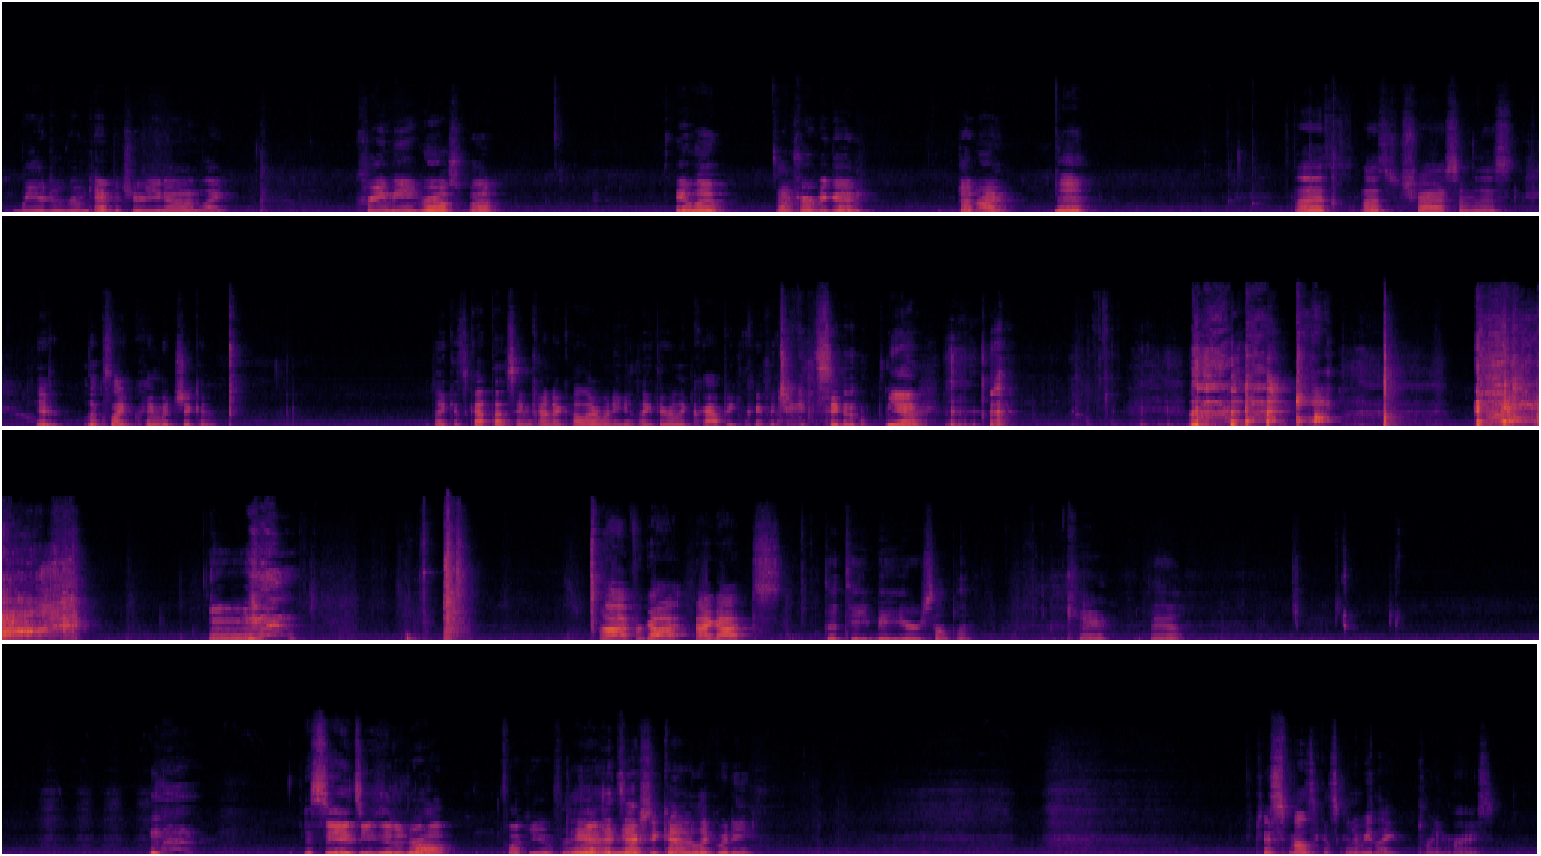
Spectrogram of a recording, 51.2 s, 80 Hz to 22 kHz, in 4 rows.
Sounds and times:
Inside, small room: 0.0 - 51.2
Speech: 0.1 - 2.0, 3.0 - 4.2, 5.6 - 7.3, 10.8 - 14.6, 16.4 - 20.6, 30.6 - 33.8, 40.9 - 44.8, 48.8 - 50.9.

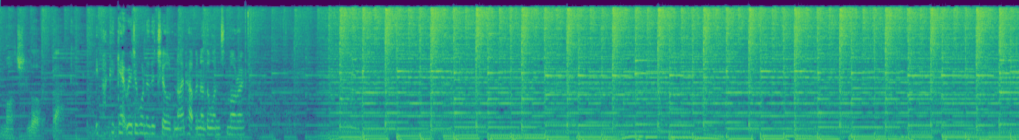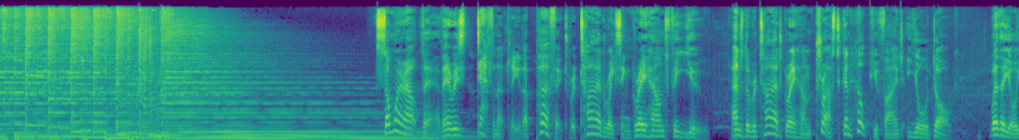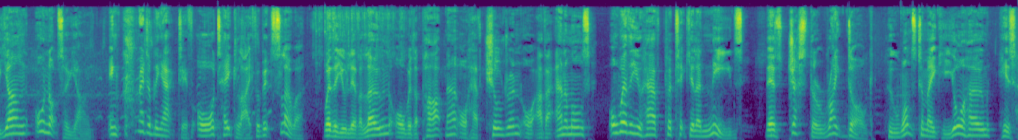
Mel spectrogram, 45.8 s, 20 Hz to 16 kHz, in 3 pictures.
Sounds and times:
Speech: 0.0 - 3.7, 21.0 - 29.6, 30.2 - 45.8
Music: 0.0 - 22.5.

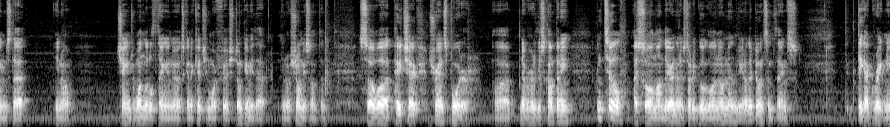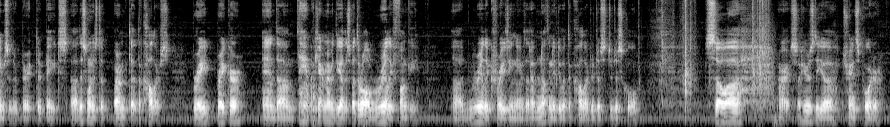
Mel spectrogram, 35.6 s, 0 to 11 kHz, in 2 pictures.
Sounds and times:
Speech: 0.0 - 1.5, 2.4 - 6.6, 7.2 - 16.0, 16.9 - 26.2, 26.8 - 30.7, 31.9 - 35.5.

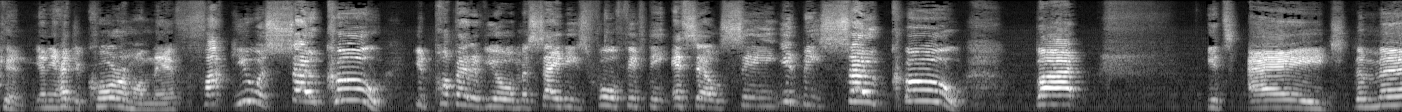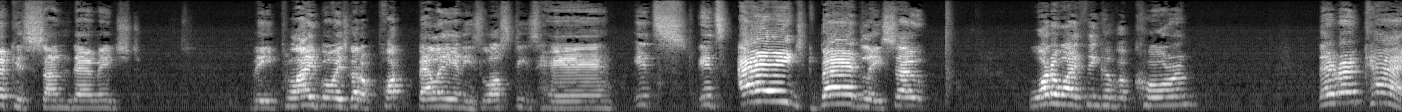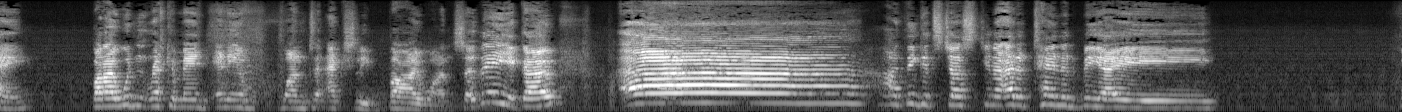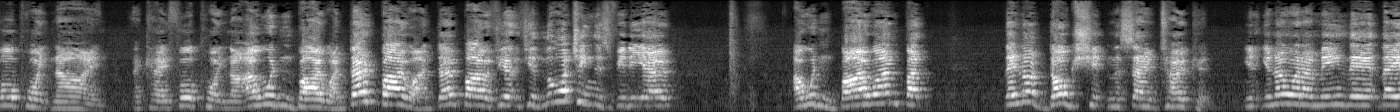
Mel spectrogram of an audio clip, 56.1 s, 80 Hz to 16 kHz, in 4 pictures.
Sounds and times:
Speech: 0.0 - 9.7, 10.4 - 10.9, 12.1 - 15.5, 16.5 - 23.4, 24.3 - 26.1, 27.2 - 28.4, 29.0 - 40.3, 42.0 - 48.9, 50.0 - 51.4, 52.1 - 56.0
Inside, small room: 0.0 - 56.0.

